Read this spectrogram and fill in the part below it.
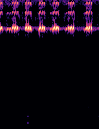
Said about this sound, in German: Wind in den Ästen. Ein Ast knarzt. Rascheln der Blätter. Vogelgezwitscher. Insekten. Es kreucht und fleucht.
